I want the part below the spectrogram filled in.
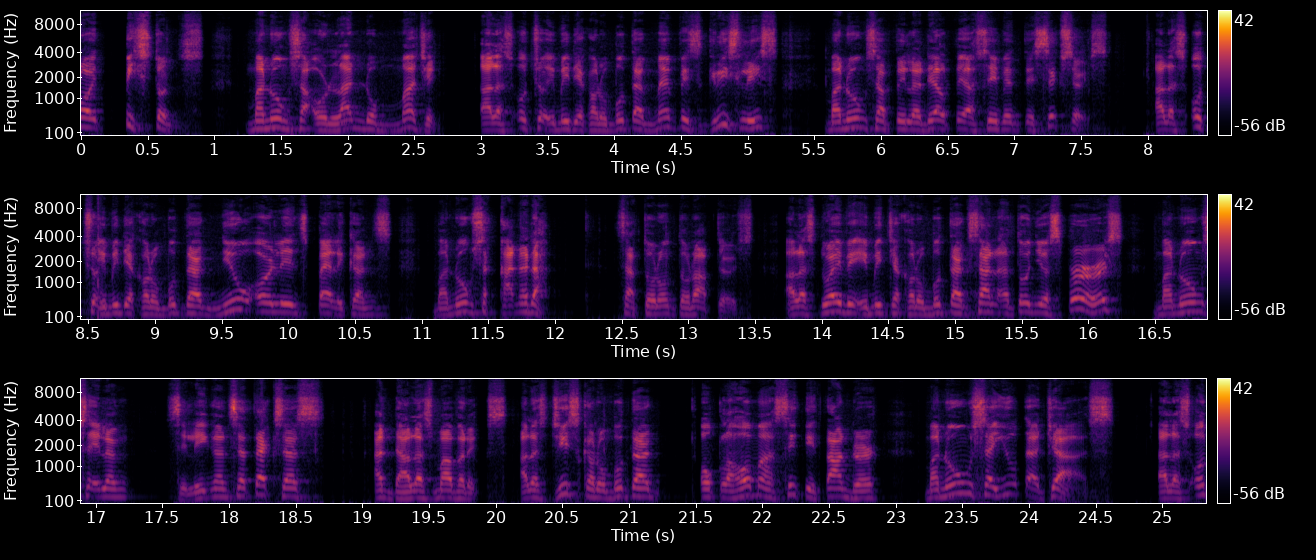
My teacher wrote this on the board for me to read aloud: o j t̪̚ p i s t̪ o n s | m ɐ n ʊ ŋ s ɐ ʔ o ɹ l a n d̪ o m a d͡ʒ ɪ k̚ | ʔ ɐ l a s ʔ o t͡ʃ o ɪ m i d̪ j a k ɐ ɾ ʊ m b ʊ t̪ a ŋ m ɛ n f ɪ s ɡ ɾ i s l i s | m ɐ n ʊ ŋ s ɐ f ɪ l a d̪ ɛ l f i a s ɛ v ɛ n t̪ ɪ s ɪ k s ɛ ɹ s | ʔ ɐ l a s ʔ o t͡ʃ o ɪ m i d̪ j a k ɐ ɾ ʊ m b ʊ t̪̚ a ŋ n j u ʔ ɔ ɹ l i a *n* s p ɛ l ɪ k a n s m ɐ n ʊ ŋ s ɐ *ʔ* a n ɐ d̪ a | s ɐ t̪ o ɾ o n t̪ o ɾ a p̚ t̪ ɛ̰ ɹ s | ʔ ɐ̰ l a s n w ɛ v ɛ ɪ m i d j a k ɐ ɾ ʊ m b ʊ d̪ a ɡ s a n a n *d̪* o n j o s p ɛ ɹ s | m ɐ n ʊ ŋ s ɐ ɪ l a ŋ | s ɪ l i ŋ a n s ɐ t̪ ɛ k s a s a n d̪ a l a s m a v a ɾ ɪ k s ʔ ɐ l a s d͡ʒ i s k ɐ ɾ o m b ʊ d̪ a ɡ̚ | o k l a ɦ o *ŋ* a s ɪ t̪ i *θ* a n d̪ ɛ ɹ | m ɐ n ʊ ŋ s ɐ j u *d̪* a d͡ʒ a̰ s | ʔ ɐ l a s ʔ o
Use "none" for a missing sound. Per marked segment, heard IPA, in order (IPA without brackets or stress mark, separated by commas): n, k, t̪, m, θ, t̪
